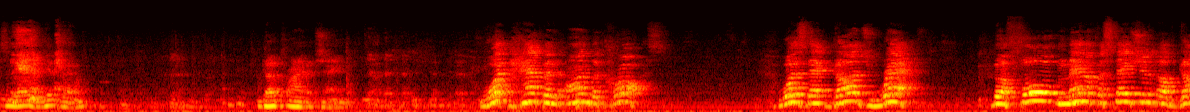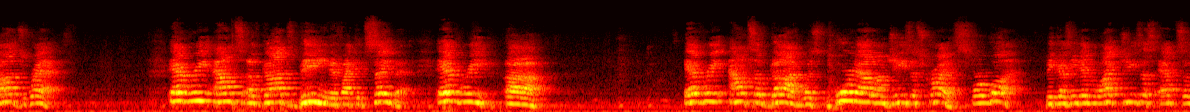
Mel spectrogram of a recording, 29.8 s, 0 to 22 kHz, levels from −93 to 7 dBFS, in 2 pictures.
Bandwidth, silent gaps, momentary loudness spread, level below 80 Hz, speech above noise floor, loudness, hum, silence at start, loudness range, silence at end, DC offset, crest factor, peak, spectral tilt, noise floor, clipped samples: 10.5 kHz; none; 16 LU; -62 dBFS; 32 dB; -26 LUFS; none; 0 s; 11 LU; 0 s; 0.1%; 20 dB; -6 dBFS; -7.5 dB/octave; -58 dBFS; under 0.1%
